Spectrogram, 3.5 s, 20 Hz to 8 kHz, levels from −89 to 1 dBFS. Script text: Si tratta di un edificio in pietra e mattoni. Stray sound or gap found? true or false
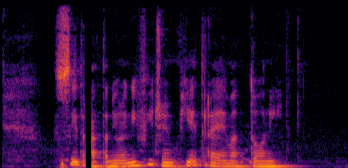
true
